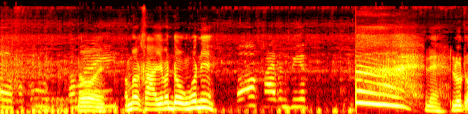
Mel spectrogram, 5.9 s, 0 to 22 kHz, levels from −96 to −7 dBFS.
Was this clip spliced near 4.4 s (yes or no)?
yes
